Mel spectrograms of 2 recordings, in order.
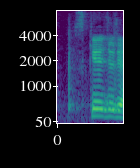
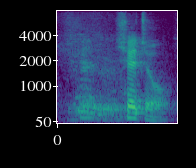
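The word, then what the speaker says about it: schedule: 여러분들 다 아시는 이거 스케줄이 아니라 영국발은 어떻게 해 세주 세주 쉐조 그리고이 단어가 레버토리인데요 그리고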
